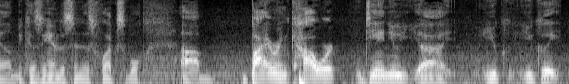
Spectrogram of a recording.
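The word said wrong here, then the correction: Ekuale: I can't even pronounce his name. Ekwali, there it is, Ekwali.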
